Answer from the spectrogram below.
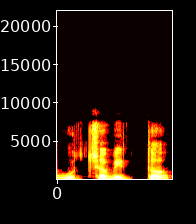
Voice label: Male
